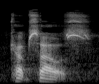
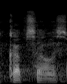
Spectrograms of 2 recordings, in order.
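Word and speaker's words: Kapsaos: mr president i think the word should be cups house mr president you're on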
